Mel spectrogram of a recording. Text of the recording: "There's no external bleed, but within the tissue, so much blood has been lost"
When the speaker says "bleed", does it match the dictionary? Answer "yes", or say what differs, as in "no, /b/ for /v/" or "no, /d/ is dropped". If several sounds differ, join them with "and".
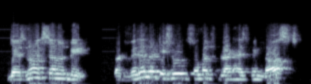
no, /l/ is dropped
